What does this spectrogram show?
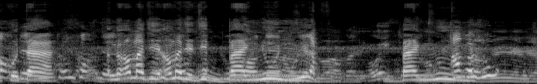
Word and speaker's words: Bagnoum: Bagnoun. Il faut que je prononce le N là. Je dois prononcer le N apparemment.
